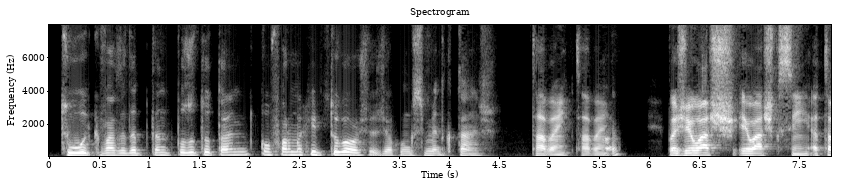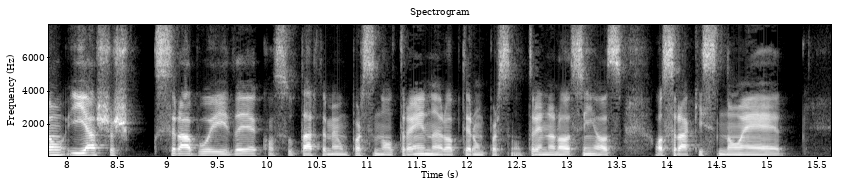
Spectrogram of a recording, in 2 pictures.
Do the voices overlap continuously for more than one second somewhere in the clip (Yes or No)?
No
